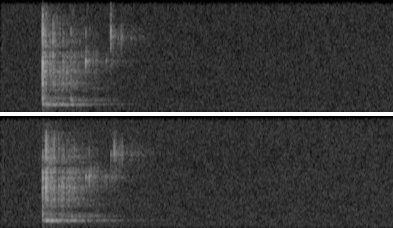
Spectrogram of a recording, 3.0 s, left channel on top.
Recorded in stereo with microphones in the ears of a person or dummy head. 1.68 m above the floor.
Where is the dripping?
80° left, 6.5 m.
